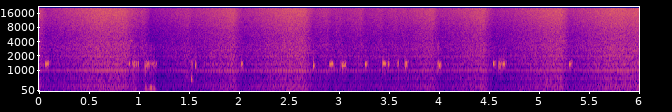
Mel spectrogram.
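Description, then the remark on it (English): A loud, unbroken chorus of Brood X periodical cicadas at the University of Michigan Botanical Gardens in spring 2021: a dense, hissing drone with a steady whining tone that swells in regular pulses about once a second, with short chirps scattered through it. “That's them, a hot, loud pocket of periodical cicadas at the University of Michigan Botanical Gardens.”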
